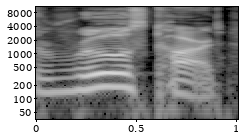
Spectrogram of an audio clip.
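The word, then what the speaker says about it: Rouxls Kaard: Oh wait, it's pronounced rules card.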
